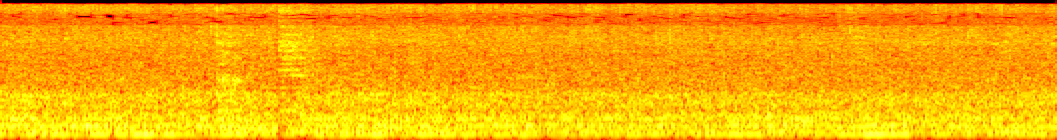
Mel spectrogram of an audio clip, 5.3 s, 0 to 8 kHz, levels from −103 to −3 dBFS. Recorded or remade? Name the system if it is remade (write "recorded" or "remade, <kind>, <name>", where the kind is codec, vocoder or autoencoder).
recorded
